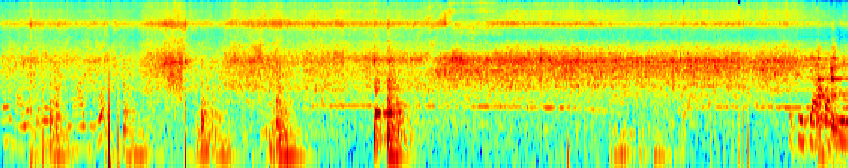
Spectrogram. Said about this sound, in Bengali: আমি এবার টমেটোটা দিয়ে দিয়েছি। টমেটোটা আমি ভালো করে ভাজবো।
